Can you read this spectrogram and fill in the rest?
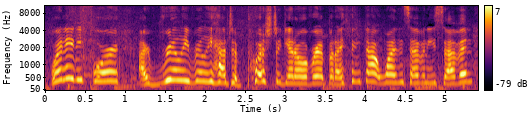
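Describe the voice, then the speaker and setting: A woman's voice: high voice, fairly quick, fairly bright tone. A woman giving an upbeat ski review outdoors on a snowy mountain. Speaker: ski tester. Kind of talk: casual gear review.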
